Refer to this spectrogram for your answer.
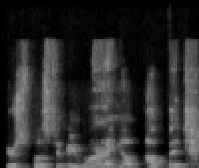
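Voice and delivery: usual speaking voice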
